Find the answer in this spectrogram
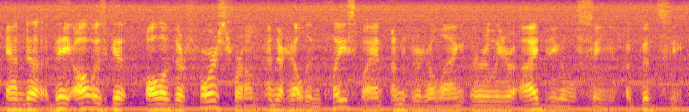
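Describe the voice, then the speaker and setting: Man, muffled by face mask, gravelly voice, rambling lecturing vlog, distant mic, heavy outdoor noise. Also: mid-range voice, normal speed. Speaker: vlogger. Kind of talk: rambling informal monologue to camera. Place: outdoors on a beach.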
